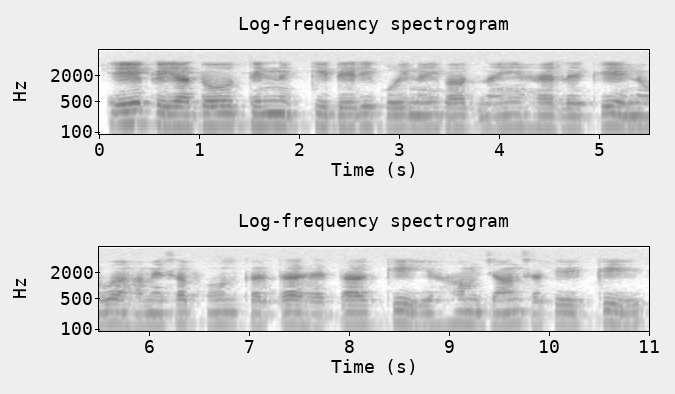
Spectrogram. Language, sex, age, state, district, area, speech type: Hindi, male, 30-45, Uttar Pradesh, Mau, rural, read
